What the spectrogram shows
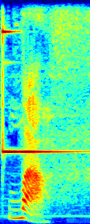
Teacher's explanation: that F sound is voiceless you don't feel a vibration on your throat if you put your hand there so the Ed is pronounced as a t laugh rule number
